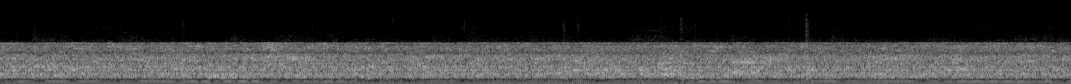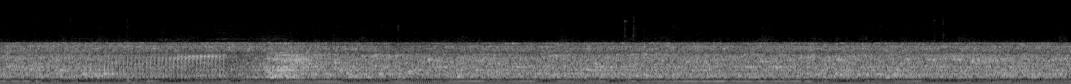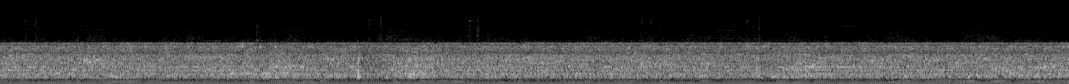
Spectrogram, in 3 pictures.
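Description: Steady static hiss from a Yaesu FT-450 transceiver's speaker while it receives on the 11-metre CB band in upper sideband, with no station coming through. A short swell comes about thirteen seconds in, and a single click near the end.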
